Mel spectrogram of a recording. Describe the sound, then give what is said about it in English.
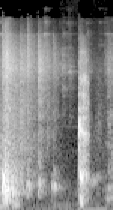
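An excited female dog, Ziggy (Pod Dog), with her soccer ball, her favorite toy, makes breathy huffs and snuffles in quick bursts, then lets out one sharper, louder yip before settling back to soft panting, with no talking. “She's back and she's very excited.”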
